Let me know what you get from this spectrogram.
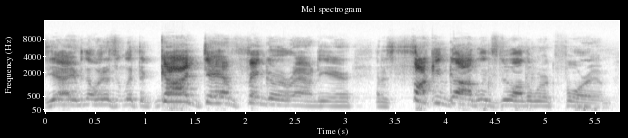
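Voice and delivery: loud, high-pitched angry outburst from a disgruntled worker; angry complaint. Acted. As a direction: vent hard, swearing loudly over the others. Disgruntled worker complains about goblins.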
